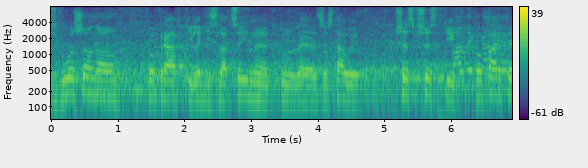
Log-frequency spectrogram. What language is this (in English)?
Polish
